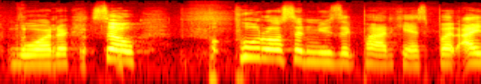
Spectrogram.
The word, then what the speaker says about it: Puros: We're going to start with Puros Music Podcast, right? Am I saying it right? Puro? People say puro. I think it's like, I say Puros and Music Podcast because I think the inflection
